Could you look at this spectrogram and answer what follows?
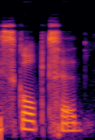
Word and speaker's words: sculpted: You could say sculpted perfectly, but more casually, that will change to a D.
